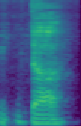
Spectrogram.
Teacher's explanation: it's normally between like sort of like an l and an r and a little bit of a d it's like in that range yeah when they pronounce it like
